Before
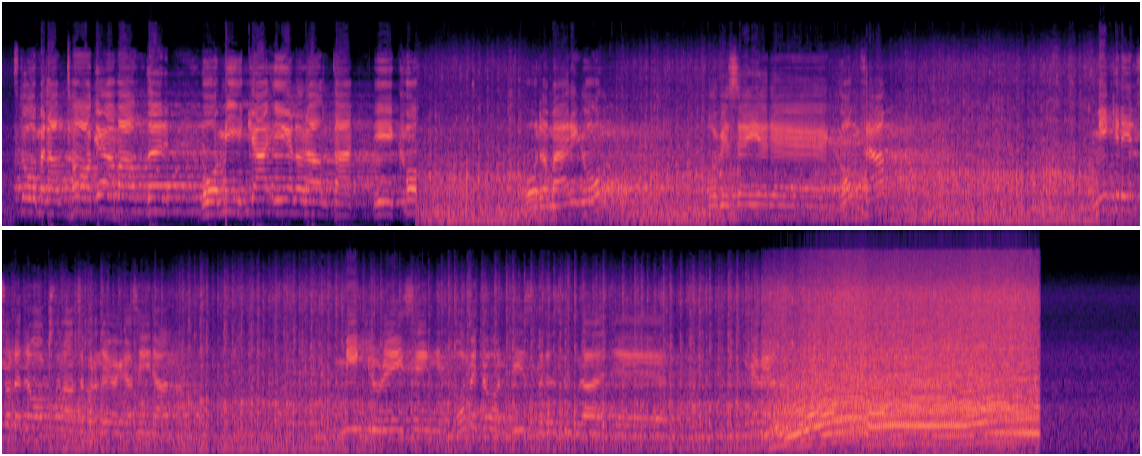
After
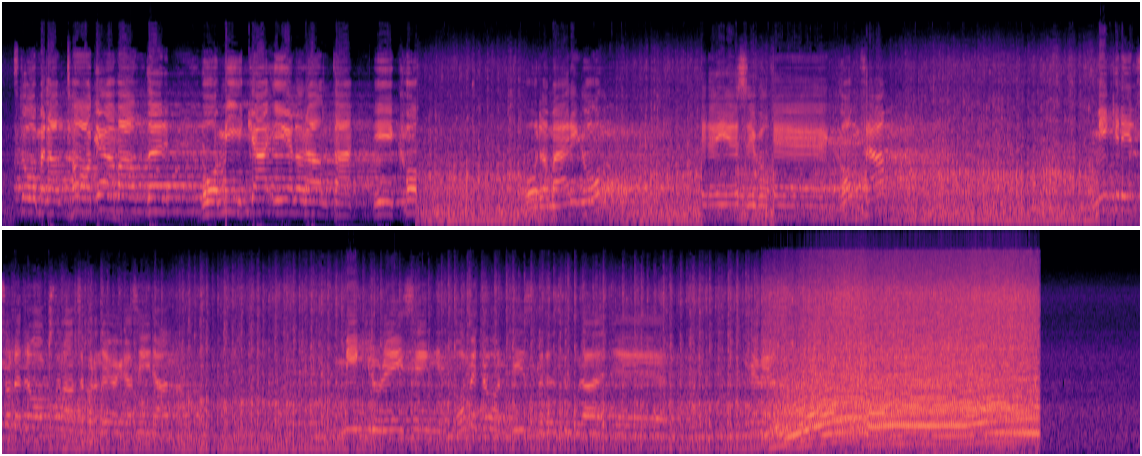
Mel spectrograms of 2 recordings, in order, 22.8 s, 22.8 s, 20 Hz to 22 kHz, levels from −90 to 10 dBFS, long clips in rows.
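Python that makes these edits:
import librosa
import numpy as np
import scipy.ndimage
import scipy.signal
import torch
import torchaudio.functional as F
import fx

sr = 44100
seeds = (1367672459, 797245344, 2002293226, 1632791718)

y = fx.edit(x, sr, fx.reverse_span(start_s=7.0, length_s=0.72), tone=tone)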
